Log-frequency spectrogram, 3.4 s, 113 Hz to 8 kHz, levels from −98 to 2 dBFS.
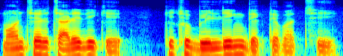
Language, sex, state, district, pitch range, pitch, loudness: Bengali, male, West Bengal, Cooch Behar, 100-120 Hz, 110 Hz, -15 LUFS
